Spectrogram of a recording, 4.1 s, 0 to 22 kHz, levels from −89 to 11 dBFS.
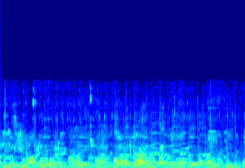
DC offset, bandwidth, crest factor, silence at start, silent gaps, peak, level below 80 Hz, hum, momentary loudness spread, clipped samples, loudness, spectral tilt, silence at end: under 0.1%; 12 kHz; 16 dB; 0 s; none; -24 dBFS; -54 dBFS; none; 6 LU; under 0.1%; -40 LUFS; -4.5 dB/octave; 0 s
